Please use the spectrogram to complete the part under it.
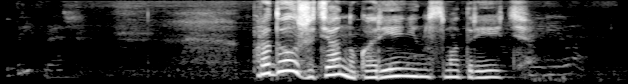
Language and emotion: Russian, sad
